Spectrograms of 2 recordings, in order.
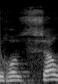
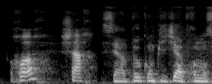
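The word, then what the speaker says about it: Rorschach: que j'ai dit non vous avez dit rose char je veux pas le savoir mais on dit ROR char c'est un peu compliqué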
